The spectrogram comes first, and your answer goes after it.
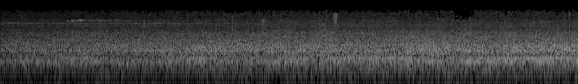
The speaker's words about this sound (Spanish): Se sube a un convoy con un cartel en la puerta donde se lee Atlántico Expreso, La Coruña, Madrid Príncipe Pío.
